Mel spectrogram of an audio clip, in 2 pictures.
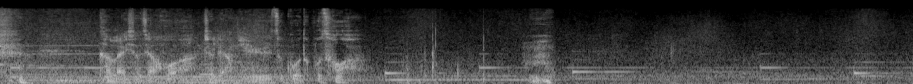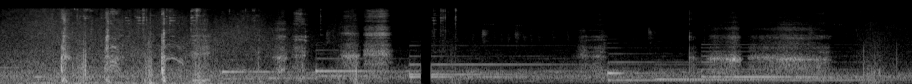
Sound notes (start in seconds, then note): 9.7 cough cough cough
